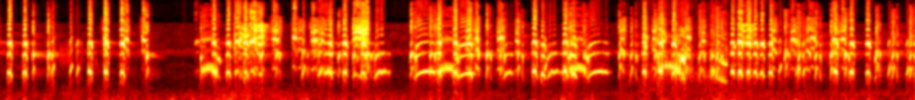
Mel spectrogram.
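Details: White-breasted waterhen calls, a lure for rice-field hunting: fast honks at first, then a brief gap, then loud wavering croaks and honks layered densely with a constant low hum.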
